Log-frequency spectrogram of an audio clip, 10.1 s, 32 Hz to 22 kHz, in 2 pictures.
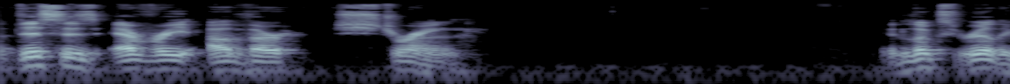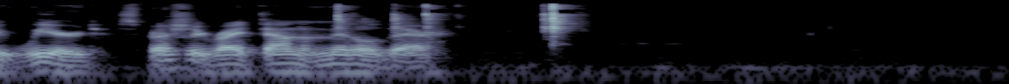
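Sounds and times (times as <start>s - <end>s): man speaking: 0.0s - 2.5s, 4.4s - 7.4s.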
